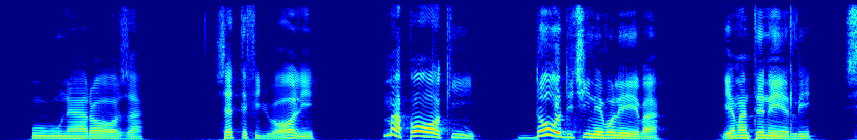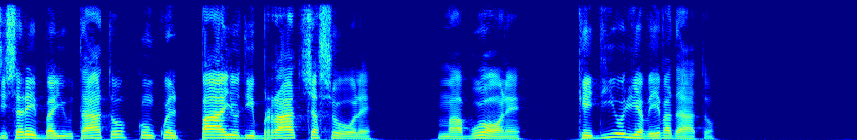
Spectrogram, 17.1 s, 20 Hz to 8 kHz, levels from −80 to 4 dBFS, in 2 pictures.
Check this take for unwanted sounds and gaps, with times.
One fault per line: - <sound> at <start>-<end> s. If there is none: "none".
none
